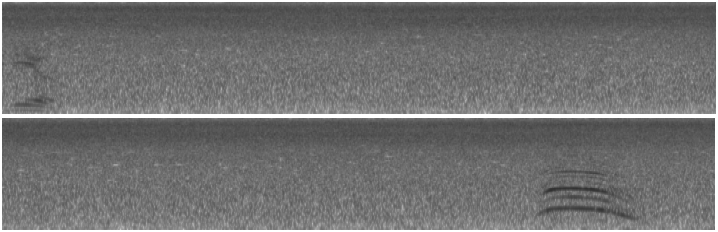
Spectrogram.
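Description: A man close by calls out briefly.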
